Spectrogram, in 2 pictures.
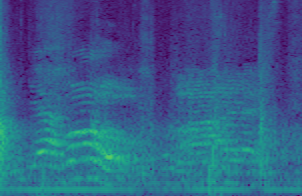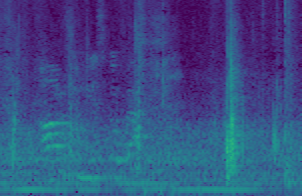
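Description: Footsteps crunch over rubble and loose boards.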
